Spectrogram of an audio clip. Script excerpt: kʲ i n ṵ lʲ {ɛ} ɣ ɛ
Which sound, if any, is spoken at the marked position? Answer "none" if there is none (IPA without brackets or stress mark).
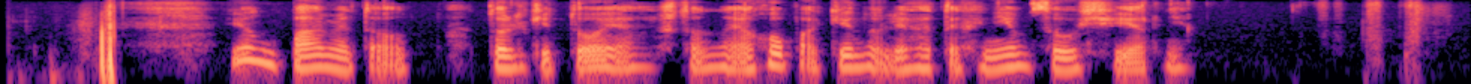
i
